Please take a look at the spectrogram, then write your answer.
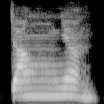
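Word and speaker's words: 작년: Selanjutnya jang년. Bacanya jang년. Di sini giok ketemu sama n jadi eng.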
